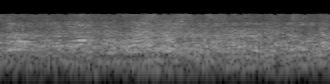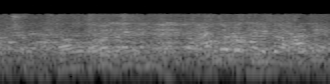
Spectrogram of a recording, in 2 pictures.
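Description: A crowd of men and women chatters all around, close by and at a distance.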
